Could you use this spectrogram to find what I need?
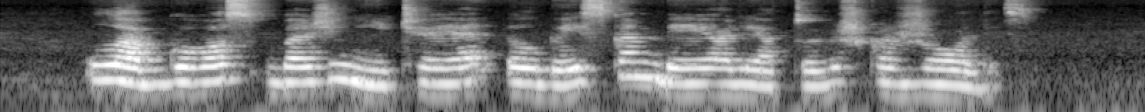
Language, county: Lithuanian, Panevėžys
